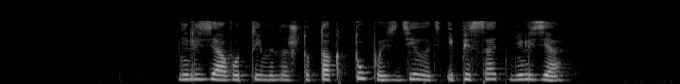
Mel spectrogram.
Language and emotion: Russian, angry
